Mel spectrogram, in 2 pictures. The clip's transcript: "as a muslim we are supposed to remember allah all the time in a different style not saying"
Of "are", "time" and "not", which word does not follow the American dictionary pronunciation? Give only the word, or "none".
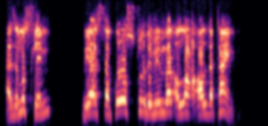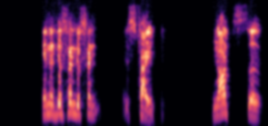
none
